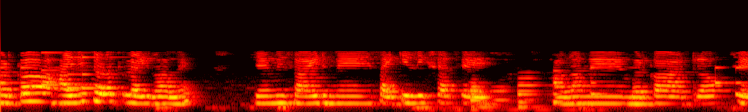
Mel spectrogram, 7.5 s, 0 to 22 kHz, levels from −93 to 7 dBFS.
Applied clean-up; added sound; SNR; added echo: classical method WPE with log-MMSE.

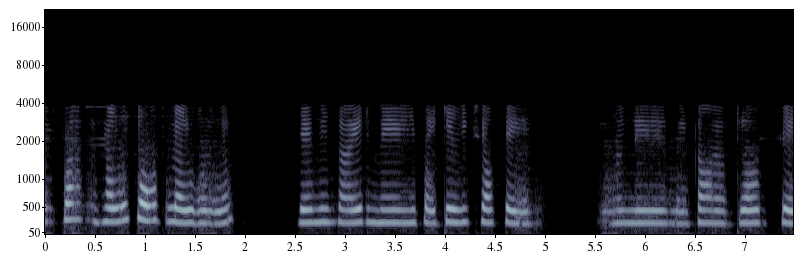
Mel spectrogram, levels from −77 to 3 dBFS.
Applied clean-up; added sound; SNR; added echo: neural separator model SepFormer WHAMR!.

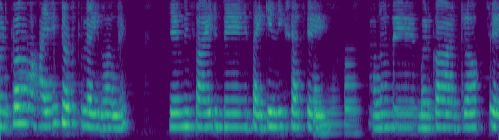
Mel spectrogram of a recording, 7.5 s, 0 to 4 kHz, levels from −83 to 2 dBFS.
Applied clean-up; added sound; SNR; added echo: neural mask model DeepFilterNet 3.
